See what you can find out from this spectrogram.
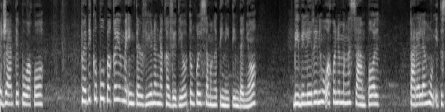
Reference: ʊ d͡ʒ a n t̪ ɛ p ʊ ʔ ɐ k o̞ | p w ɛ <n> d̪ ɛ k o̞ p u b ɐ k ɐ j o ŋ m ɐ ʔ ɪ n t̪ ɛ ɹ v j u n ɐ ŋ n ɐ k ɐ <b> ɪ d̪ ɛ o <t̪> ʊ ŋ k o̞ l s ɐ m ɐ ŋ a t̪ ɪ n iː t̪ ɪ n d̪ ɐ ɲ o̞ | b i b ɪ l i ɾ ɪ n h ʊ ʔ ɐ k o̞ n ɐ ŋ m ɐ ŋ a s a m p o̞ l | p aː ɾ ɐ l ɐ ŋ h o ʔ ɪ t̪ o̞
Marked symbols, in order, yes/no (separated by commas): no, no, yes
